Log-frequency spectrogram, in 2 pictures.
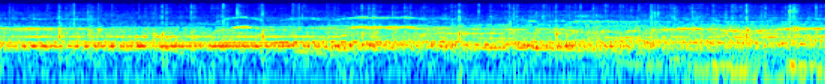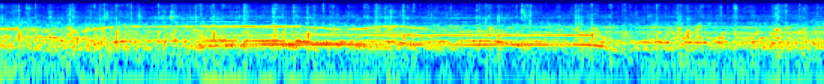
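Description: A crowd claps along in time.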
